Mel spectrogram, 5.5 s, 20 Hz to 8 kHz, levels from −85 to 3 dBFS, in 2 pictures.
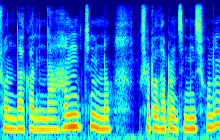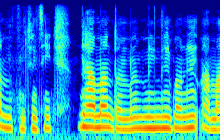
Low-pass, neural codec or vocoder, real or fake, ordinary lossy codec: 7.2 kHz; autoencoder, 22.05 kHz, a latent of 192 numbers a frame, VITS, trained on many speakers; fake; Opus, 64 kbps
